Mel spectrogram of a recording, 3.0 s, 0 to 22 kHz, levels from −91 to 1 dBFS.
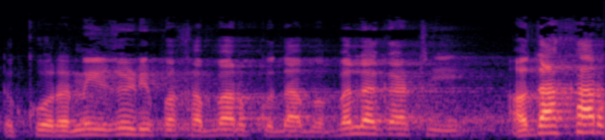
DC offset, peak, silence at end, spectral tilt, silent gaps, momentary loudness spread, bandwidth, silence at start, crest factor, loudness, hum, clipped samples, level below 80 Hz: under 0.1%; -4 dBFS; 0 s; -3.5 dB/octave; none; 10 LU; 13.5 kHz; 0.05 s; 22 dB; -26 LUFS; none; under 0.1%; -74 dBFS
